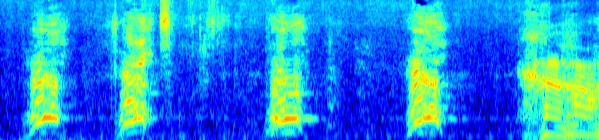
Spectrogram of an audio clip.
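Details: Swix the dog baying his first wild boar: four sharp, clipped barks spaced roughly half a second apart, then a man's voice speaking praise at the end.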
